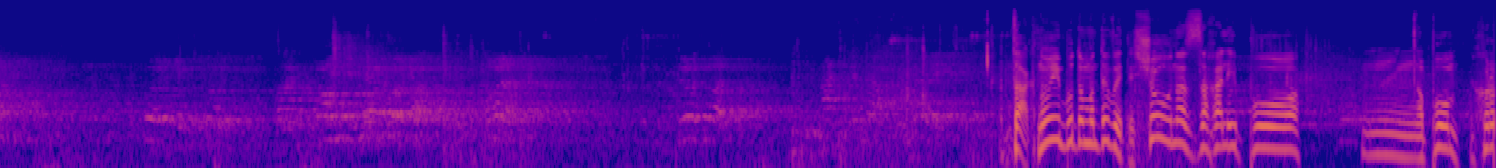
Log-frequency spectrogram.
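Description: Players shout and call out to each other in a large echoing hall.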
